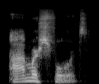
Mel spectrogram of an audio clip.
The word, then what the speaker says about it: Amersfoort: I mean, let's have our Dutchie say it. Yeah. Amersfoort. There you go.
